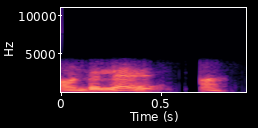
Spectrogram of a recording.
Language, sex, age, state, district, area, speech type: Malayalam, female, 30-45, Kerala, Idukki, rural, conversation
